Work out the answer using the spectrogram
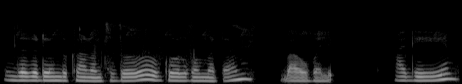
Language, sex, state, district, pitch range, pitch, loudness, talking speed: Kannada, female, Karnataka, Dakshina Kannada, 170-190 Hz, 180 Hz, -33 LUFS, 90 wpm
